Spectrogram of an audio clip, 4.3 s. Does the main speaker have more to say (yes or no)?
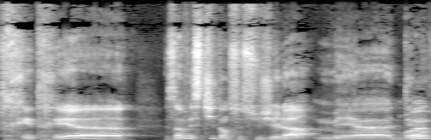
yes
